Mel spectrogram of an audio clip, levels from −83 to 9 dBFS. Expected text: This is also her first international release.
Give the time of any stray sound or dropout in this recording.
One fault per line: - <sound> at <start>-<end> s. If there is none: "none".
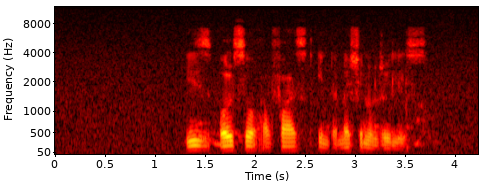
none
